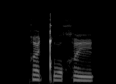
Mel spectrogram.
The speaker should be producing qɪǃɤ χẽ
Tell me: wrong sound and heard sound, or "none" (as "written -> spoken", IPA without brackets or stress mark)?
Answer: ɤ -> o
